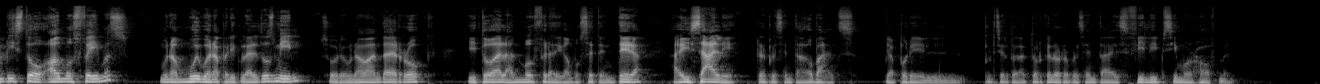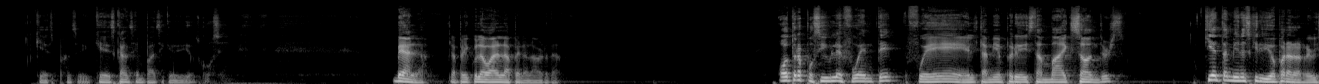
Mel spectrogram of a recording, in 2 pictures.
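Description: Two devices in the chain are likely running on separate clocks that disagree by a few hundred parts per million, so the buffer between them drifts until a block of a few dozen samples is dropped or repeated. These clock drift buffer slips recur every 2.77 s, from 1.08 s to 26.03 s, about ten in all. Each slip is a short click or pop in the speech, landing at that steady interval.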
